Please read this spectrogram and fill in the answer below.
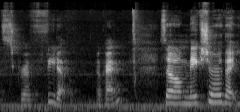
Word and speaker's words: sgraffito: am going to write my favorite word to say scruffy toe it is spelled very very weird but scruffy toe okay so make sure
